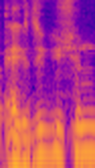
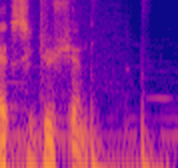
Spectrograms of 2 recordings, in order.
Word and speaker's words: execution: एक्सिक्यूशन, इसको एग्जीक्यूशन भी कहते हैं, लेकिन इसकी प्रॉपर जो सी प्रोनाउंसिएशन है वो है एक्सिक्यूशन।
